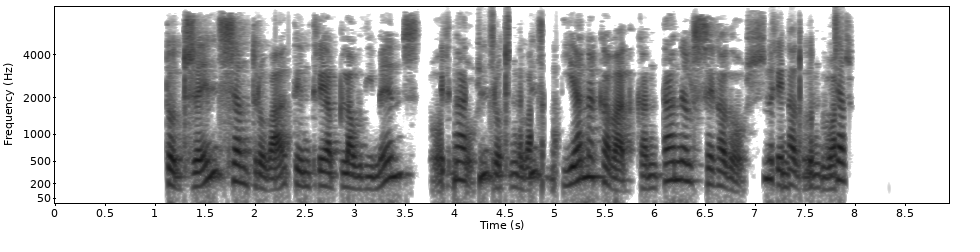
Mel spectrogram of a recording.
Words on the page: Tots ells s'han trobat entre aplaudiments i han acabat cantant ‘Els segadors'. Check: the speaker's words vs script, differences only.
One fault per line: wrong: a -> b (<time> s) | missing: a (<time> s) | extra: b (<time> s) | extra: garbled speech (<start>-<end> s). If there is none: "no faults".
extra: garbled speech (3.7-5.1 s)
extra: garbled speech (7.1-7.9 s)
